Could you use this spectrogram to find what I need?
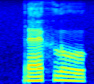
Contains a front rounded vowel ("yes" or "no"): no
